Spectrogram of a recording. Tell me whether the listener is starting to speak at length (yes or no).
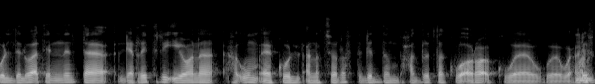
no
